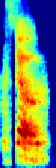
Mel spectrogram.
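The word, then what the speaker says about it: bestow'd: but for shakespeare because he didn't want to give up an actual syllable for the ed part he put the apostrophe in to show it was just bestowed so that you wouldn't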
